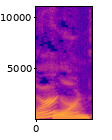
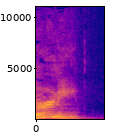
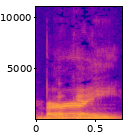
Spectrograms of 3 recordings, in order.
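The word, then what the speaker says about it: Boerne: Born Texas? – Maybe? Bernie. Bernie. – Oh, that's an ER. – Bernie.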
